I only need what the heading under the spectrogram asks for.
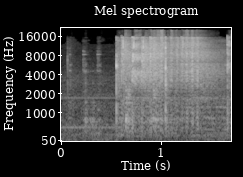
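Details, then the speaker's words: MIG welding a bead on scrap metal with the heat set deliberately low. The arc crackles unevenly with sharp pops, giving a cold weld that sits on top without penetrating. The cure is turning the heat up. "All right. You can tell just by the sound that's no good."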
